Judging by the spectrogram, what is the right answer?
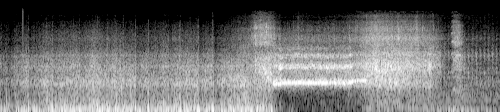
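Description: A car brakes hard to a full stop, tyres letting out a loud, sustained squeal for about a second after the engine rumble cuts out, then a short fading scrape.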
